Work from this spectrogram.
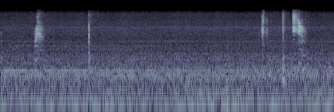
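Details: Pet cat that sometimes attacks blankets, here egged on by a person; two short, high, harmonic meows near the start and end, with a few faint clicks over a steady low room hum.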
